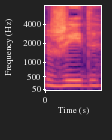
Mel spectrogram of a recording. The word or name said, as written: žid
